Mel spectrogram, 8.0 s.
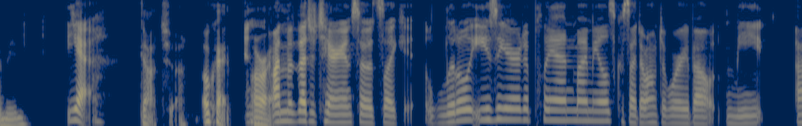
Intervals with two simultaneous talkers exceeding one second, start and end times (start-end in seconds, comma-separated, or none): none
